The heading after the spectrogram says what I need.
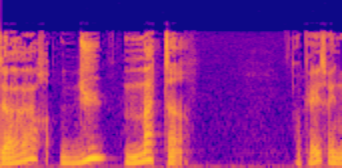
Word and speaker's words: heure: Il est 6 heures. All right, so you write it like that. Remember, H is not pronounced, okay? So it goes like heure.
